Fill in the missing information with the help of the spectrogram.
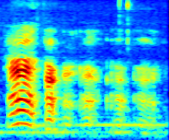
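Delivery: staccato gloating chuckle; Mister Krabs. Retold or imitated. Krabs flicks on the lights, mock gloating laugh. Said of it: "flicks on the lights and he goes".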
